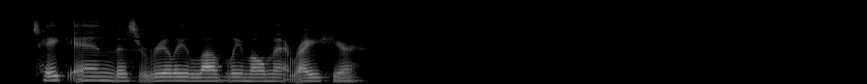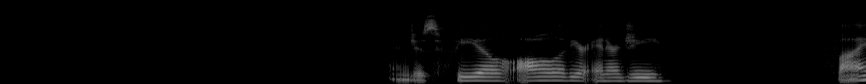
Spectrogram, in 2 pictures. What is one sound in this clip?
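A woman speaks softly and calmly, with long pauses, close to a microphone.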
